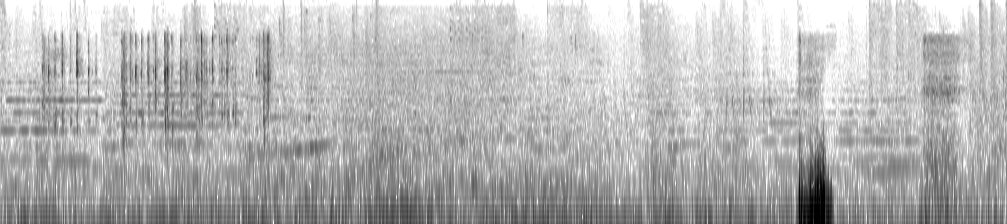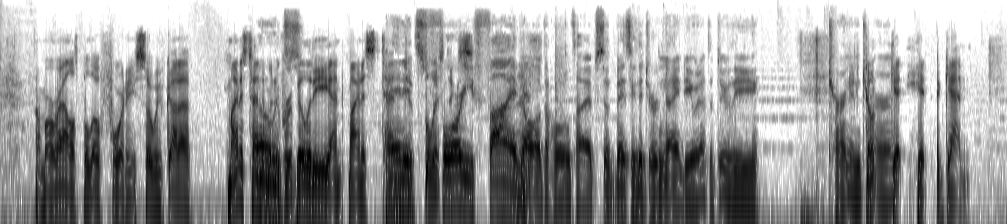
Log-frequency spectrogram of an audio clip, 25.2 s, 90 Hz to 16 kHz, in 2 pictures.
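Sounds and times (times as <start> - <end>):
keyboard typing while notes are taken during a tabletop game session: 0.4 - 3.6
speech: 13.1 - 22.2, 23.0 - 24.8.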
